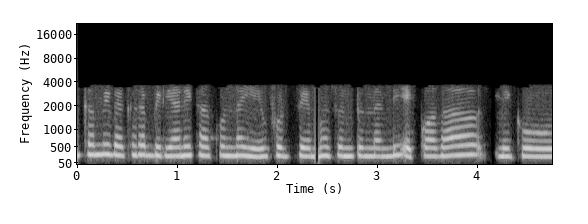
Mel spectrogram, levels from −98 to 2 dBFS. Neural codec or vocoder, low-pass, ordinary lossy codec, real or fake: none; 3.6 kHz; MP3, 32 kbps; real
